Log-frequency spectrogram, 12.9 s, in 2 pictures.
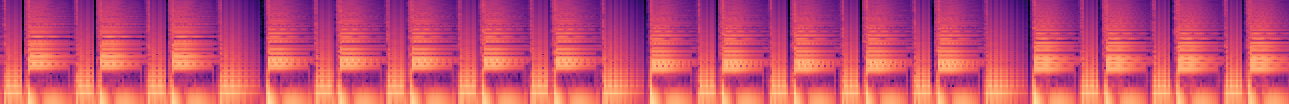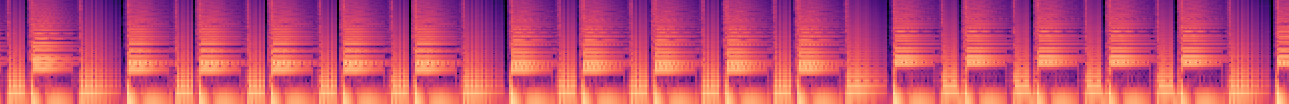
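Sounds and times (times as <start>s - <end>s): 
piano piece on a MOS6581R4 SID chip: 0.0s - 12.8s.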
